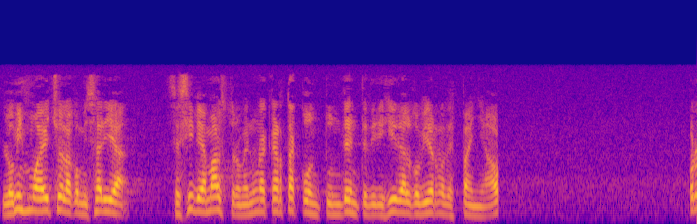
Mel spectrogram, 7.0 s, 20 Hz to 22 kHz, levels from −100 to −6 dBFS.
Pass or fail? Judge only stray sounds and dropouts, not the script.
pass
